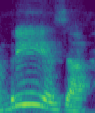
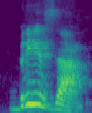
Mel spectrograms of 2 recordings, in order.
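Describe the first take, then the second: First: "Brisa" with BRI drawn out and more intonation; stress on BRI. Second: Said in the usual way. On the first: Shown as a demonstration. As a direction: call out "Brisa", lingering on the first syllable, BRI. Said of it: "Aqui eu falei com mais entonação, aqui eu falei mais tempo, foi o bri". ("Brisa" com o BRI alongado e mais entonação) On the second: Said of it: "Aqui eu falei com mais entonação".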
